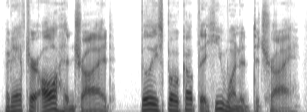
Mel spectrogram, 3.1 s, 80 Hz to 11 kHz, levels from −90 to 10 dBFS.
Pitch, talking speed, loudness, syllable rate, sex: 110 Hz, 255 wpm, -17 LUFS, 6.3 syllables/s, male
